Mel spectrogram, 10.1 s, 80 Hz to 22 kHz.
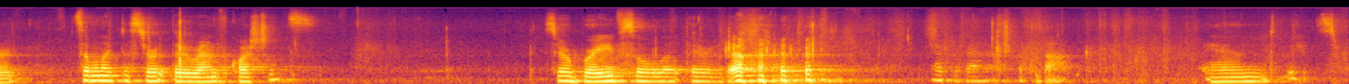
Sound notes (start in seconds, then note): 5.5 laughs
